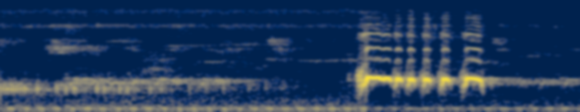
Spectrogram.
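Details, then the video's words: Local zebra dove singing to draw other doves into calling: a faint, drawn-out low tone, then a quick run of about six bright, staccato cooing notes ending in a held note, with a steady low hum behind. "Perkutut lokal gacor RAJA PIKAT Ahlinya Bikin Semua Burung Perkutut Gacor Nyaut"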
